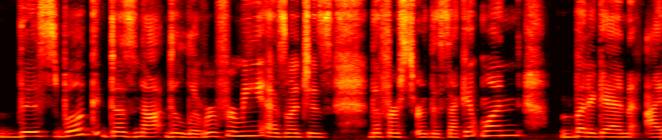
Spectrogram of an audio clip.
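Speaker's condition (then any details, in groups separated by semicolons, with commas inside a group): No condition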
